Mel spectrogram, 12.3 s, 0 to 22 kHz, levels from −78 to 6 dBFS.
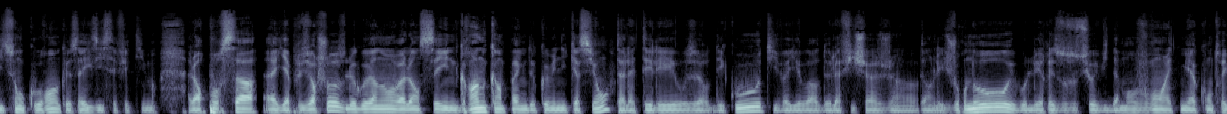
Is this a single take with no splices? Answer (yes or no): no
